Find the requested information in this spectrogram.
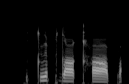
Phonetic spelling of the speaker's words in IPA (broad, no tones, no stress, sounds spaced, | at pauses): tʷ i p dˤ a qʰ ɑ p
